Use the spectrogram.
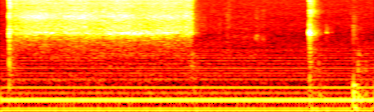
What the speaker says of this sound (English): Okay, I loved the spray on that.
